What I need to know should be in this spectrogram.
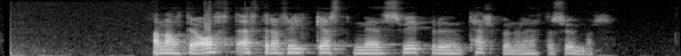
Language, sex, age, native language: Icelandic, male, 30-39, Icelandic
